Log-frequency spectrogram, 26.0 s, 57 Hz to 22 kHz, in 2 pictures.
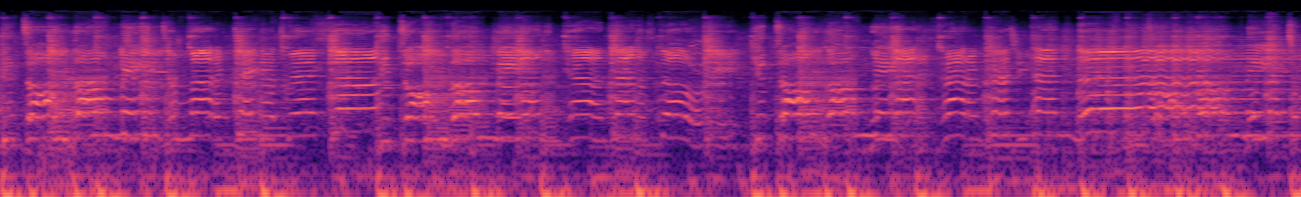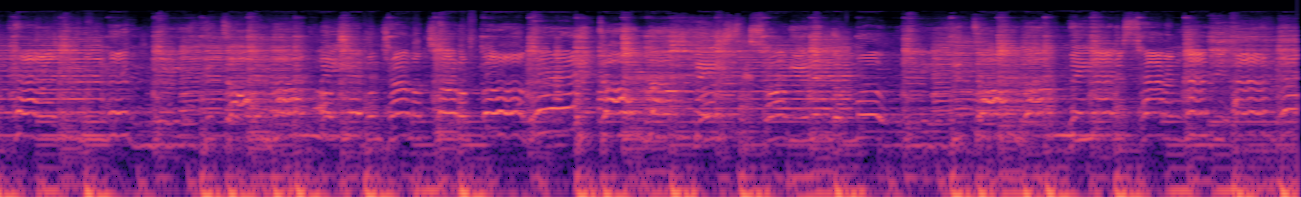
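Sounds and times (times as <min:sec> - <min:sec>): heavy pulsing bass beat: 0:00.0 - 0:03.1, 0:03.8 - 0:06.8, 0:07.5 - 0:14.2, 0:15.1 - 0:18.0
pop song with female vocals: 0:00.0 - 0:26.0.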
